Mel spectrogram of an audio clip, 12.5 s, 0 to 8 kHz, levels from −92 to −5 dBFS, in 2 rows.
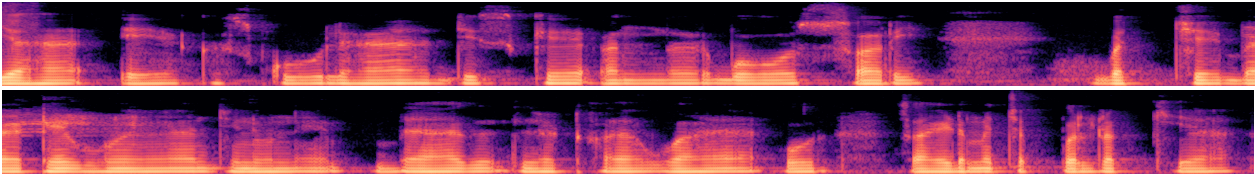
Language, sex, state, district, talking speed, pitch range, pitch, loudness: Hindi, male, Uttar Pradesh, Saharanpur, 110 wpm, 110-115 Hz, 110 Hz, -18 LUFS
